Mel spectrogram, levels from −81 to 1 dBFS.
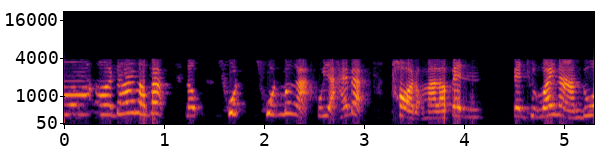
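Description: Bit errors on an ADPCM link hit the speech from 0.76 to 0.91 s and from 3.77 to 4.10 s. At a rate of roughly half a percent, flipped bits derail the decoder's predictor and step size, giving pops and rough bursts. On a waveform these show as spikes and jumps in level. On a spectrogram they appear as broadband vertical streaks, held inside the 150 Hz to 3.6 kHz telephone band.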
